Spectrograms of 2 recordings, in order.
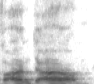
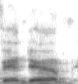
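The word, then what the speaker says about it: Van Damme: different ways you know a lot of people would say jeanclaude vam and then other people would say jeanclaude vanam and I guess I liked the the vanam better you know eventually I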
